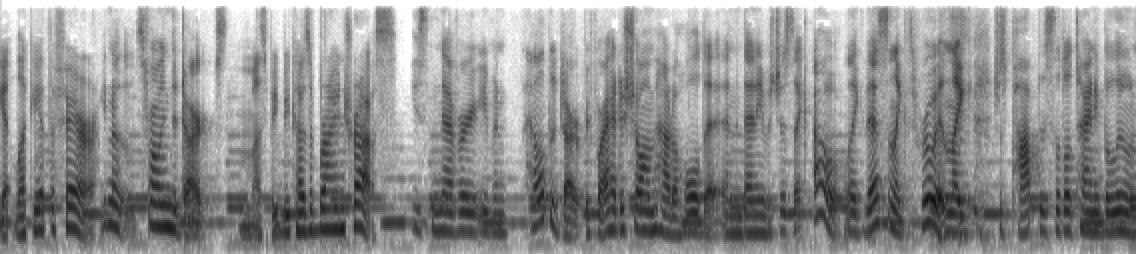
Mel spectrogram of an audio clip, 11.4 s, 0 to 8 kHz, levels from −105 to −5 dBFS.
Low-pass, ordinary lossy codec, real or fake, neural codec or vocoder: 7.2 kHz; MP3, 64 kbps; real; none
